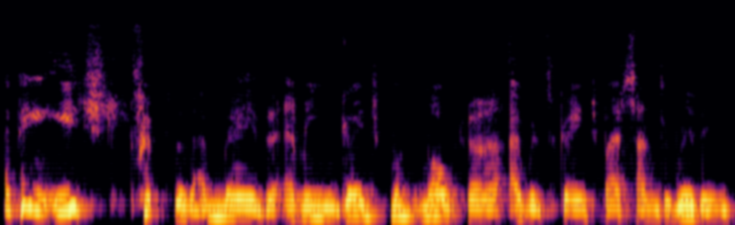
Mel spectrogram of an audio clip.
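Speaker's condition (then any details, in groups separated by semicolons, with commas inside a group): Cerebral palsy, mild; speech affected a bit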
